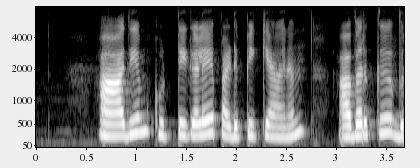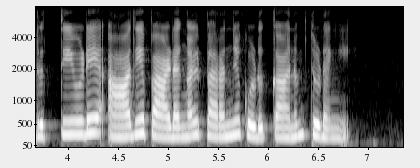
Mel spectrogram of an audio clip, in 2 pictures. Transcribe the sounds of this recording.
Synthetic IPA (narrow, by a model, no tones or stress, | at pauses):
aːd̪jɐmkuʈːiɣɐɭe̞pɐɽipːikʲːaːnum | ɐʋɐrkɨʋrɨt̪ːijuɽe̞ʔaːd̪jɐpaːɽɐŋːɐɭpɐrɐɲːuko̞ɽukːaːnumt̪uɽɐŋːḭ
